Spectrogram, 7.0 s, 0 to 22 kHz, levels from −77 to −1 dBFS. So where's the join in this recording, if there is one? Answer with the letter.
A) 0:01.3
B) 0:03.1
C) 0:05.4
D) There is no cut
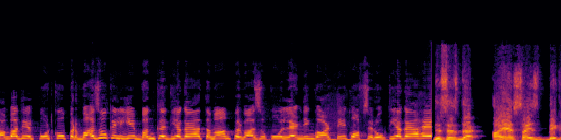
C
